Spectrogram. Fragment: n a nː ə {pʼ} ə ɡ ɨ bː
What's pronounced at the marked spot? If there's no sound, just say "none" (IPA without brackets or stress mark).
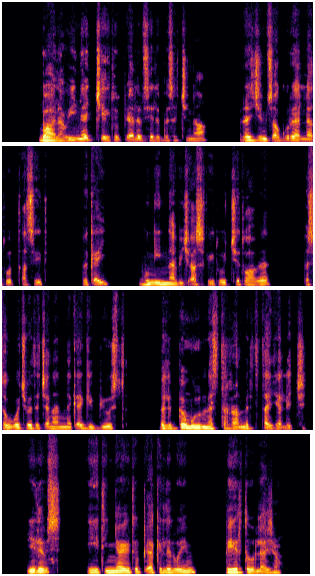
kʼ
